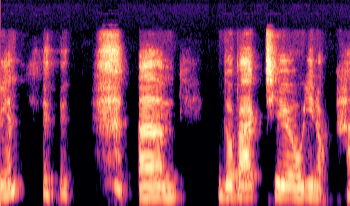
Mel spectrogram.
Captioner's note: chuckling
